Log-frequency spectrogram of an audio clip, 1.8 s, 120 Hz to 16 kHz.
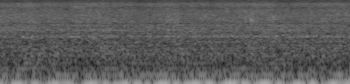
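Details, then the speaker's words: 1967 Chevrolet Camaro Convertible with mild cam idling after start: deep steady rumble with slight lope, no knocks or ticks, smooth normal idle. "See how easily that starts and smooth it runs."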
